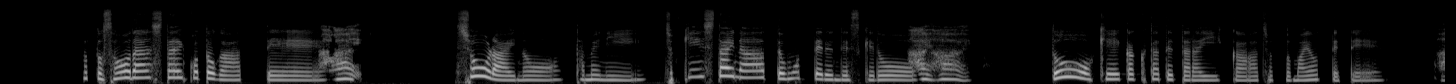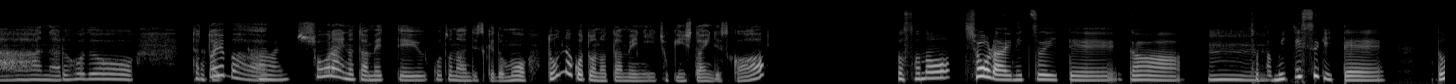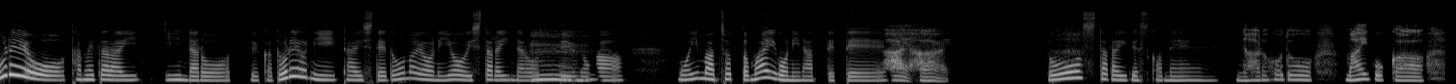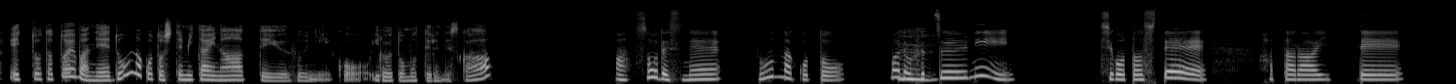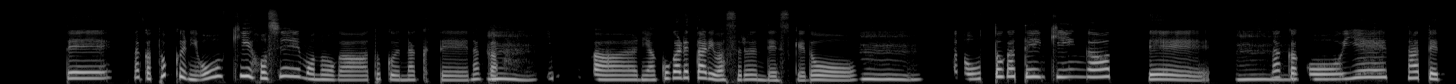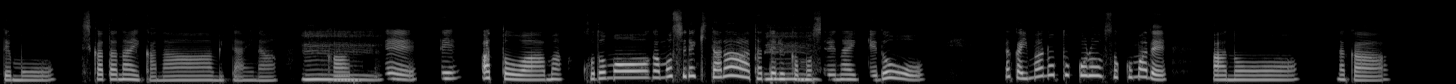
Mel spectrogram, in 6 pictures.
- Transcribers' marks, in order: none
- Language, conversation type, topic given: Japanese, advice, 将来のためのまとまった貯金目標が立てられない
